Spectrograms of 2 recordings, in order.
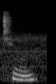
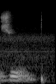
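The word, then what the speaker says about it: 屯: in two different ways in most cases it's pronounce is Tun carrying the meaning of gathering assembling and filling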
